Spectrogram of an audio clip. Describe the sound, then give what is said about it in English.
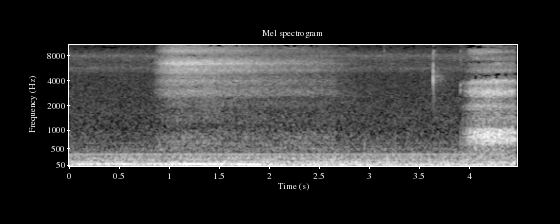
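A full deep breath taken at the close of a guided relaxation exercise. Soft, airy breath noise swells and fades, faint above a steady low hum. “And take one more full deep breath.”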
